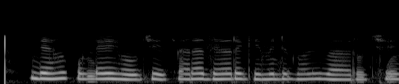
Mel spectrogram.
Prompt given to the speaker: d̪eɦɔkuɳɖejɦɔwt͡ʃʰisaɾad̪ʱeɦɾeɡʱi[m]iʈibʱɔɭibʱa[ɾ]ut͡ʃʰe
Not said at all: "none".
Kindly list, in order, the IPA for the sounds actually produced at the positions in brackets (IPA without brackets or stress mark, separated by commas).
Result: m, ɾ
